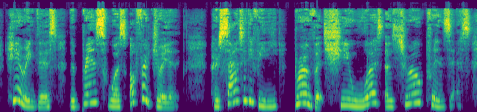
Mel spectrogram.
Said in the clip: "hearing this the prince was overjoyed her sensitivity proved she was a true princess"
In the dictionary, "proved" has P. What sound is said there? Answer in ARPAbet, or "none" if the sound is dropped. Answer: B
